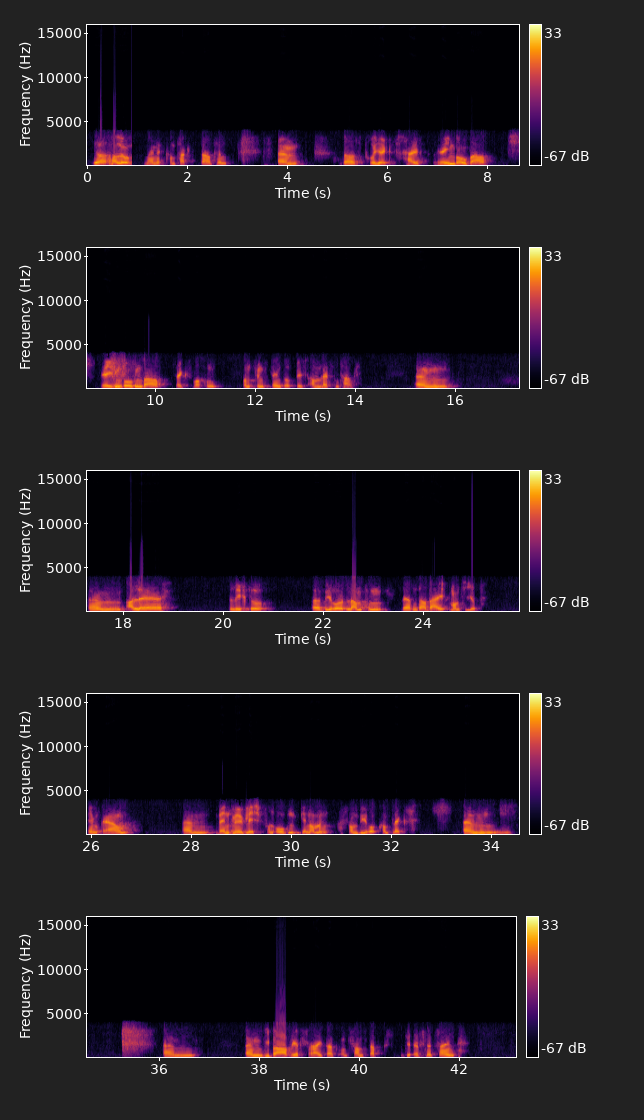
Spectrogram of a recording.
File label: Voicemail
